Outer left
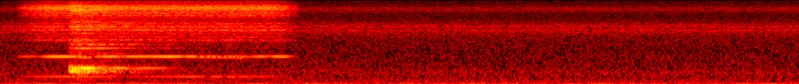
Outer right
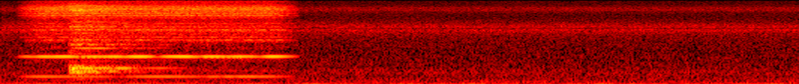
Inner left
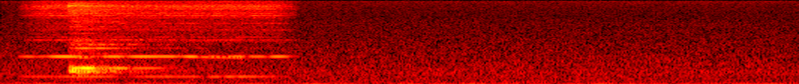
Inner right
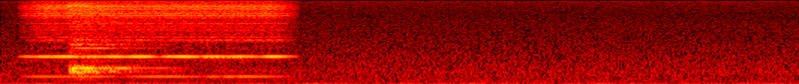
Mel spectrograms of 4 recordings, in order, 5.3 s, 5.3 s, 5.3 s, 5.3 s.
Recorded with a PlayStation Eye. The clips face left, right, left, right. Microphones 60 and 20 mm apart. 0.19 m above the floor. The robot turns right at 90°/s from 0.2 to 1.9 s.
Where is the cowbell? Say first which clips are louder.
Outer left 3 dB, inner left 1 dB; centre (ahead or behind), 4.5 m; by 0.7 s 25° right (ahead or behind), 4.5 m.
